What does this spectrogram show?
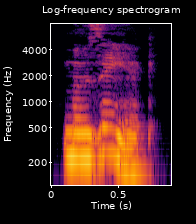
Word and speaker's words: mosaic: 우리 한국인은 이 단어를 모자이크라고 합니다. 그런데 원어민들은요? Mosaic. Mosaic. Mosaic. Z의 스트레스가 오고 있군요.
